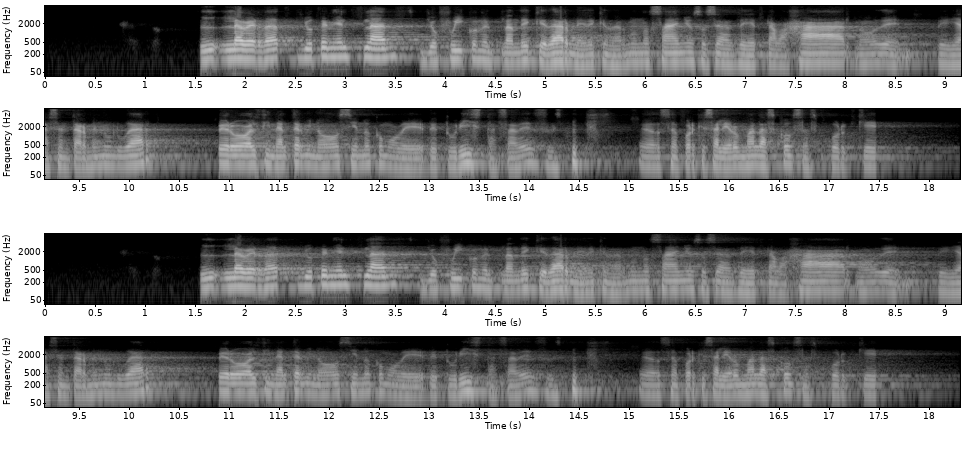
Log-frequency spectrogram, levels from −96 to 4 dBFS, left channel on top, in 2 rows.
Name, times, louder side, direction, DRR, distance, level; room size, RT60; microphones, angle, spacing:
voice 1, 1.5-8.7 8.9-10.2 10.9-14.7 15.1-17.5, left 4 dB, 40° left, 13 dB, 0.6 m, -30 dB
23.0 x 19.5 x 8.5 m, 2.6 s
head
